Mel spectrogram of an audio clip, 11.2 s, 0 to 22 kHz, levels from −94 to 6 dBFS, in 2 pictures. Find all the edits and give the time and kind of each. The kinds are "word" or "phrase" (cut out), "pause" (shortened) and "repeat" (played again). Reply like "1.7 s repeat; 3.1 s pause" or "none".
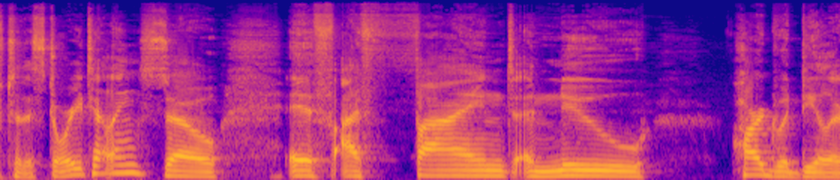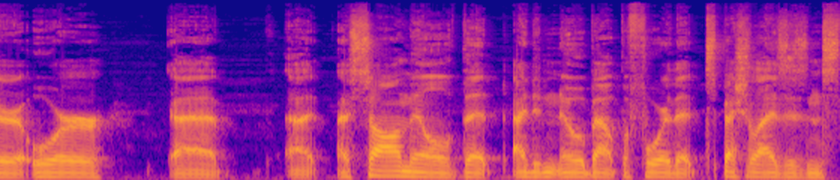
none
